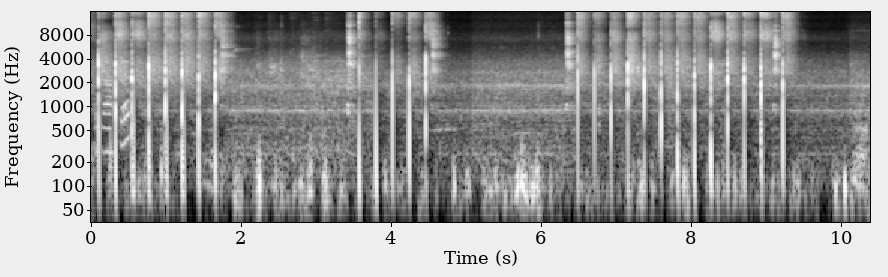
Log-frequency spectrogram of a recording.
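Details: Sharp snapping clicks, about two a second, in bursts with pauses over room noise and faint talk: laser machine pulses removing small moles/freckles across a man's cheeks, nose and forehead.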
